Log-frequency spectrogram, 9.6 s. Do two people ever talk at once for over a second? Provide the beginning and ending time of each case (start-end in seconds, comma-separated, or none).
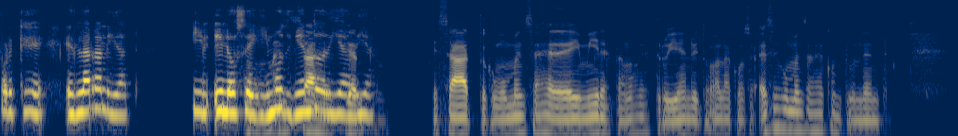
2.4-3.8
